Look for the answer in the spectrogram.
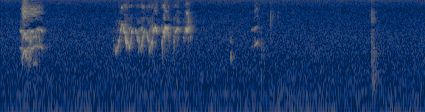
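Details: Indoor pet budgerigar, male and one year old, with a short chirp, then a scratchy warbling burst, a few faint ticks afterward in a quiet room.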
